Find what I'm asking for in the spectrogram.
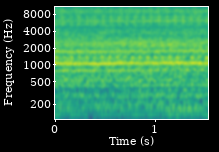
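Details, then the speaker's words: Mini One (DV58MZT) idling steadily after a camchain change and temperature sensor replacement, about 15 minutes after start-up. The idle is smooth and quiet, with no knocks, ticks or rattles standing out: normal idle. "i left the car running while i put the car back together it's about 15 minutes now running smoothly quietly as you can hear i think it's uh pretty decent"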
